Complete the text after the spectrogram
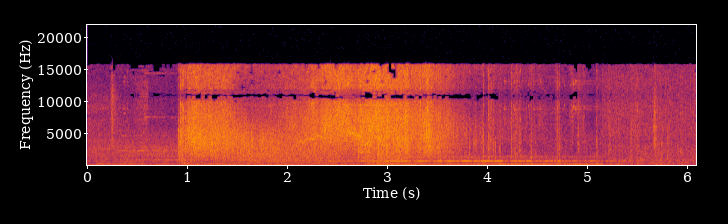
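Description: A magic spell bursts with a loud roaring whoosh.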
